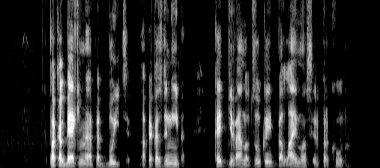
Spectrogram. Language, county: Lithuanian, Vilnius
